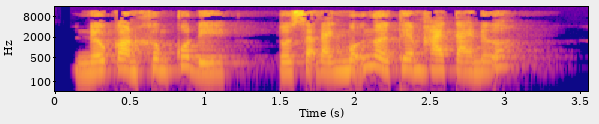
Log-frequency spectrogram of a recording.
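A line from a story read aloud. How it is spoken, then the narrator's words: Cold threat. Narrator (Vietnamese): Ngô Bình lạnh lùng nói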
